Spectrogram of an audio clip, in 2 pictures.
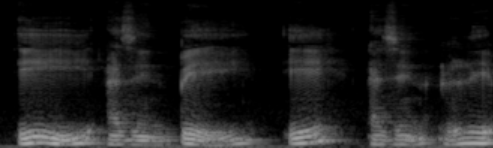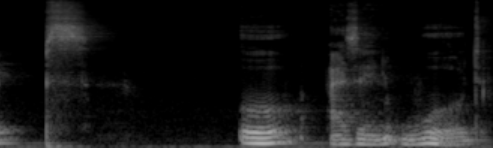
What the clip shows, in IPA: iː as in biː ɪ as in lɪps ʊ as in wʊd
